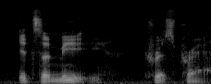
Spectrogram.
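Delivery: very slow, put-on announcer voiceover voice. Performing a line about the Mario film in a voiceover voice. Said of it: "voiceover voice going on".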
